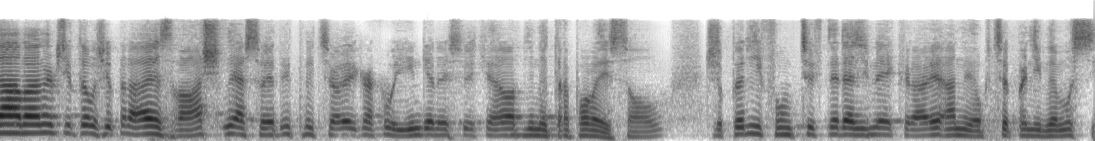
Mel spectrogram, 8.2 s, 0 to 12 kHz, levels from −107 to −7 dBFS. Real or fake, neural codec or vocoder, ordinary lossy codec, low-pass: fake; codec, 16 kHz, 0.5 kbps, X-Codec, HuBERT features, trained on general audio; AAC, 64 kbps; 7.2 kHz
